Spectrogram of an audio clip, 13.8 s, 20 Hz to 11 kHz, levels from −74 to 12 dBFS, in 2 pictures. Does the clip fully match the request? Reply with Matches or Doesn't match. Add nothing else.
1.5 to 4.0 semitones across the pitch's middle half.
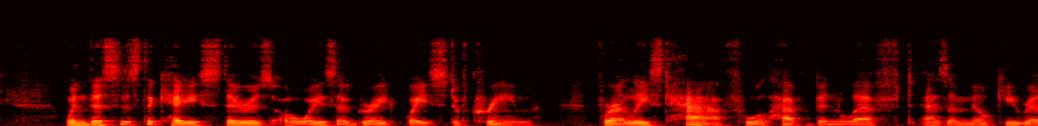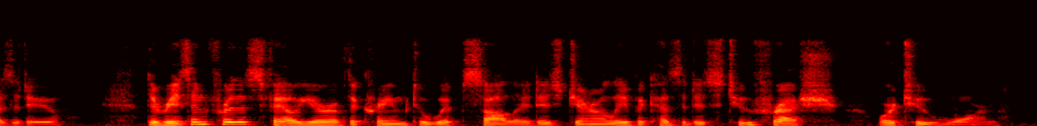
Matches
